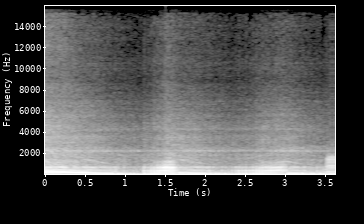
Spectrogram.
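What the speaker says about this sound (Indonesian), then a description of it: "knalpot Villan MV2 kalau pakai DB killer cuy." Honda CBR250R running a Villan MV2 carbon full-system exhaust with the dB killer installed, blipped in a few revs that rise and fall, a muffled close engine roar with slight clatter, no voices.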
